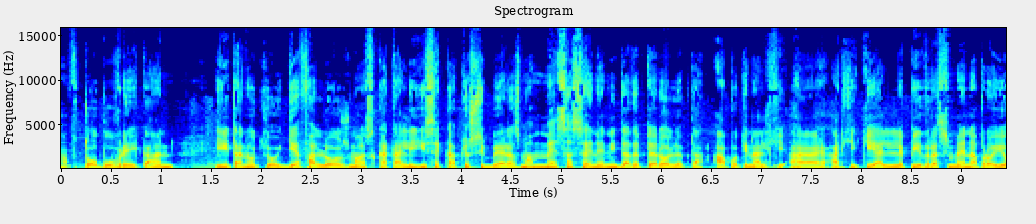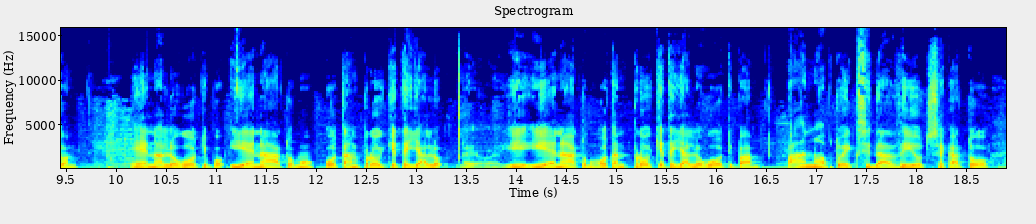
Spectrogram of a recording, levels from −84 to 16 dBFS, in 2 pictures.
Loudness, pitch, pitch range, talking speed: -16 LUFS, 170 Hz, 140-200 Hz, 135 wpm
